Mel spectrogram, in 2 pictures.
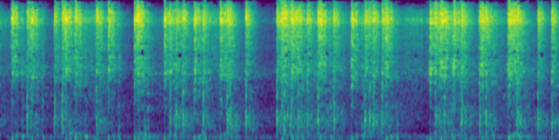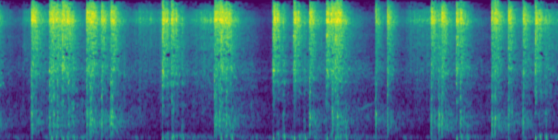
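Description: Fireworks display with aerial shells bursting in quick succession: a dense, unbroken run of bangs and crackle, many per second.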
